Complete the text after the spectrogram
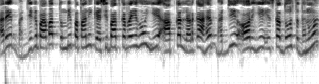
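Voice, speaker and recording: In a cartoonish character voice, a woman races along at a very fast pace with an extremely high pitch. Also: ordinary pitch variation. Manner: bewildered, mild.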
